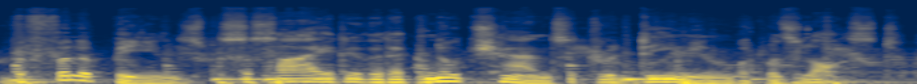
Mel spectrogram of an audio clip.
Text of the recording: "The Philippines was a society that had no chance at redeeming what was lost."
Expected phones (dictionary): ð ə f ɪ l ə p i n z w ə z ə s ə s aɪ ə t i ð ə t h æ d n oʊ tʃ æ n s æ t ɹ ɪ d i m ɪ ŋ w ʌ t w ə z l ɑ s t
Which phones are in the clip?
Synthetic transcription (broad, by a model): ð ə f ɪ l ə p i n z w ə ə s ə s aɪ ə t i ð ə t h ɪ d n oʊ tʃ æ n s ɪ t ɹ ɪ d i m ɪ ŋ w ʌ t w ə z l ɑ s t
